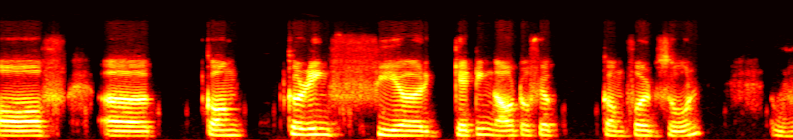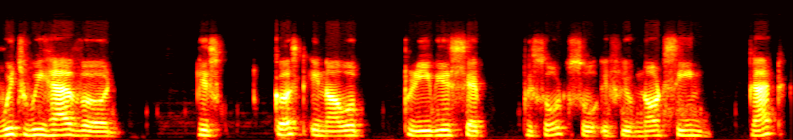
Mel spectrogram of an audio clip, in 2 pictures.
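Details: Adult male speaker; ordinary speech.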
